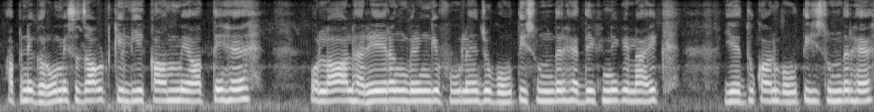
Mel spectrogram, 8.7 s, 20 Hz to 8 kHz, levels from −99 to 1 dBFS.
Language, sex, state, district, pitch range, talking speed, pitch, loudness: Marwari, female, Rajasthan, Churu, 225-240 Hz, 210 wpm, 235 Hz, -14 LUFS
